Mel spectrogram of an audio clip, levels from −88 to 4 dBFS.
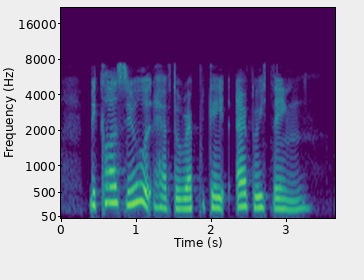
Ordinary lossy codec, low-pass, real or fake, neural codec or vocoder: Opus, 64 kbps; 7.2 kHz; fake; vocoder, 22.05 kHz, 80 mel bands, Vocos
